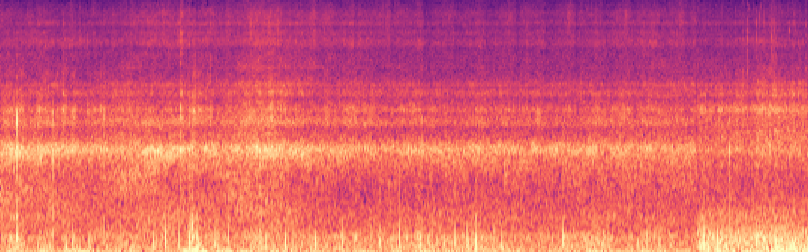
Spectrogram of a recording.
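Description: Bicycle ride on a wet road heard from a handlebar-mounted camera: wind buffeting the microphone and tyres hissing on the wet surface, with a steady high whine throughout and a couple of bumps early on. Near the end the low rumble gets louder.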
